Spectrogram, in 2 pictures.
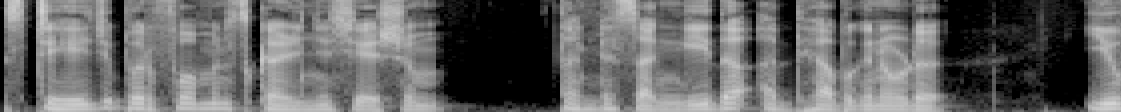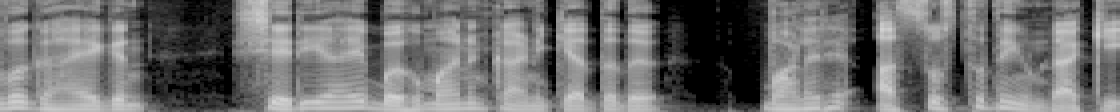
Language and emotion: Malayalam, sad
